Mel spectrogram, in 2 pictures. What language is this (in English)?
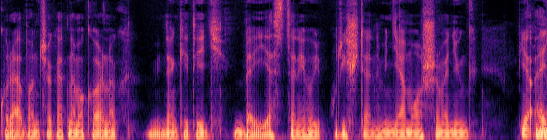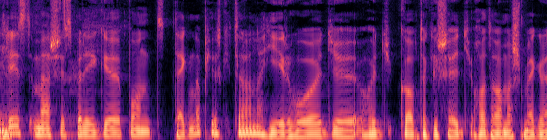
Hungarian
